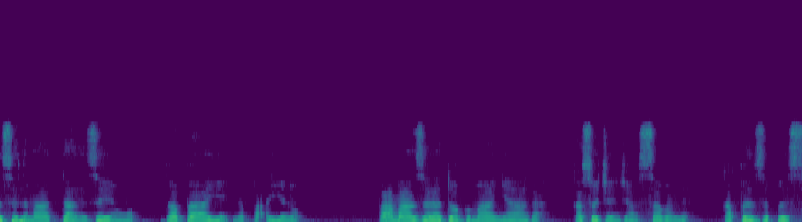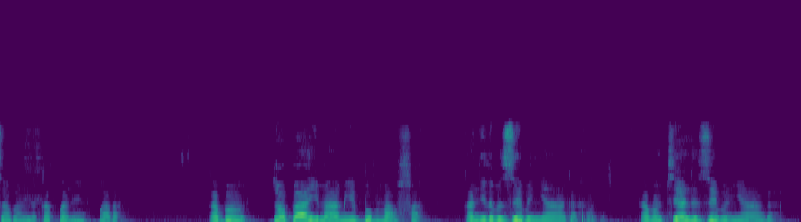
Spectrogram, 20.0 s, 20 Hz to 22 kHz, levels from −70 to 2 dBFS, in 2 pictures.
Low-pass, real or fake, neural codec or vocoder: 9.9 kHz; fake; vocoder, 44.1 kHz, 128 mel bands every 256 samples, BigVGAN v2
